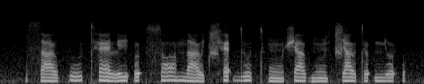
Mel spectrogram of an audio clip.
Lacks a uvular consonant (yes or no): yes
